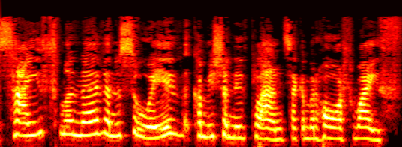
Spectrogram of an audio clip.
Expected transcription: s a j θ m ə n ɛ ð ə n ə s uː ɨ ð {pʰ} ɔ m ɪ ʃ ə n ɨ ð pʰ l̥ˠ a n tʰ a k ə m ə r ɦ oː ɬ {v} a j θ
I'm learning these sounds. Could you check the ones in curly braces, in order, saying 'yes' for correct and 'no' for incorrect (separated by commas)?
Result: no, no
